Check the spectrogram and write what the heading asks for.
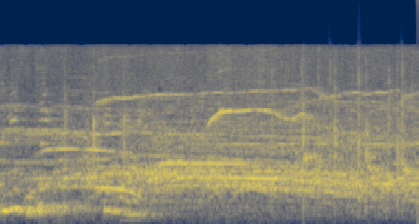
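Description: Concert audience cheering and whooping as the band's final chord dies away at the end of a live soul song.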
